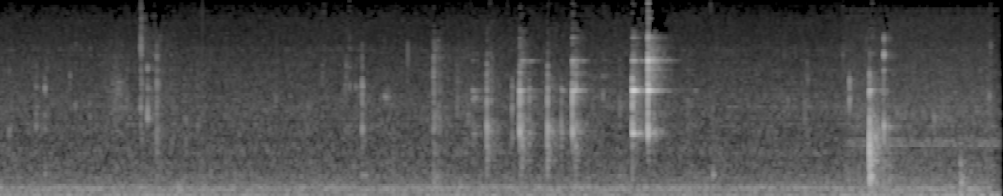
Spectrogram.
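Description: A metal spoon clinks against a glass.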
